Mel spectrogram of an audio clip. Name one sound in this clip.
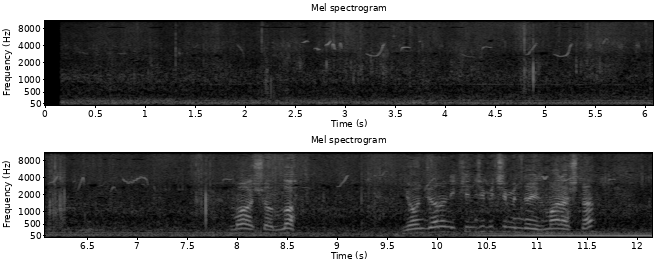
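A man walks through plants that rustle around his legs.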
